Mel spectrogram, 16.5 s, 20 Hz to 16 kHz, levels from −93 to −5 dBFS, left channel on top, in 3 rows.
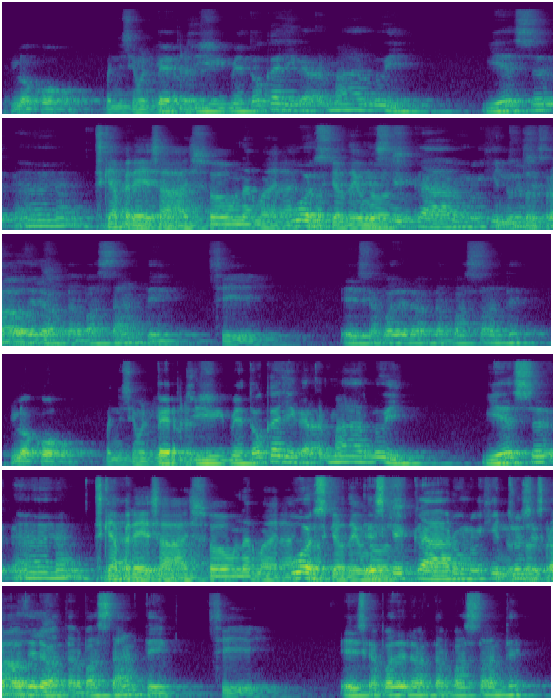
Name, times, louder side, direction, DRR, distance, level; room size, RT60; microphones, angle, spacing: voice 1, 0.1-0.8 1.6-4.3 4.8-6.8 8.4-12.8 14.4-16.2, right 6 dB, 70° right, 0.4 m, -30 dB
voice 2, 1.0-1.9 6.5-9.5 10.4-11.4 13.1-13.6, right 2 dB, 25° right, 0.7 m, -30 dB
8.9 x 4.7 x 7.0 m
head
